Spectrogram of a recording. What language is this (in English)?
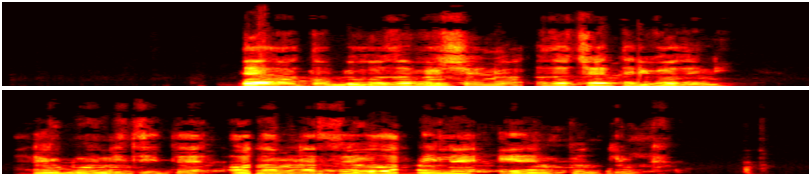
Macedonian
